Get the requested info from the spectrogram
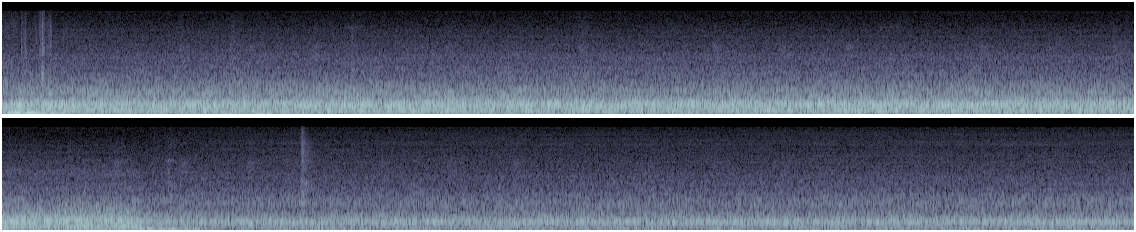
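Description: Steady machine hum with a deep low part that cuts off suddenly about thirteen seconds in, leaving a fainter steady hum.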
